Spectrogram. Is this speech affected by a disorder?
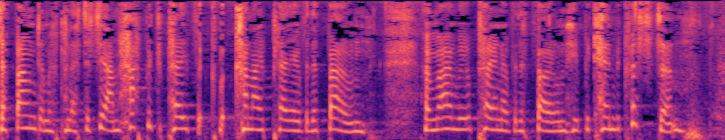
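Yes: deafness; relies on lip reading.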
